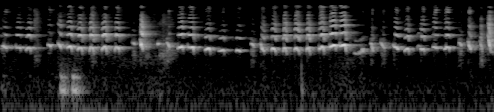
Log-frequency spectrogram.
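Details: Three-year-old male pet cockatiel in a small room performing his favourite song, a long continuous stream of rapid warbled whistles and squeaky notes, rising and falling, with a brief low thump near the start.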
